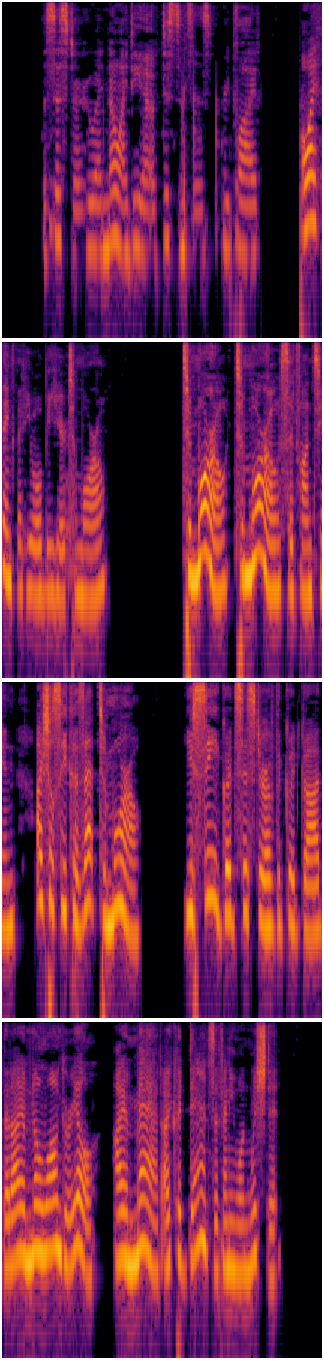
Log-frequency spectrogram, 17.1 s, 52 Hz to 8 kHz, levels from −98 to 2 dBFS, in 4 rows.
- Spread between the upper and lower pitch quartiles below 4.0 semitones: No, average, 4.6 semitones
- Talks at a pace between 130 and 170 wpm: No, average, 195 wpm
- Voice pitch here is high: Yes, high, 215 Hz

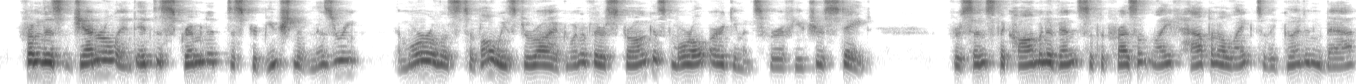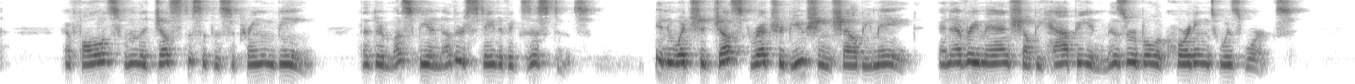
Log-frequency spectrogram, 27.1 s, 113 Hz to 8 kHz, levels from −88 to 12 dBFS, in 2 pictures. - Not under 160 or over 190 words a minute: Yes, average, 175 wpm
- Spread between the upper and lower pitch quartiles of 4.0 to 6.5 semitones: No, average, 3.6 semitones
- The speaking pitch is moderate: Yes, medium, 165 Hz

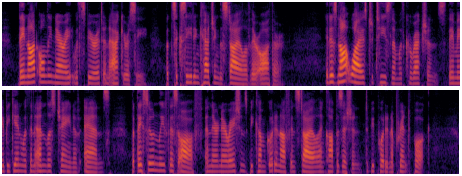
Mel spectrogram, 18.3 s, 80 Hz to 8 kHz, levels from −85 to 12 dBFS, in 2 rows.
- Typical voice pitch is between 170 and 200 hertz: Yes, high, 190 Hz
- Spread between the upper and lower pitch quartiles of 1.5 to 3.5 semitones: Yes, narrow, 2.6 semitones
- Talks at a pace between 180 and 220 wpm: Yes, average, 195 wpm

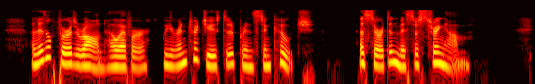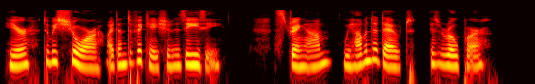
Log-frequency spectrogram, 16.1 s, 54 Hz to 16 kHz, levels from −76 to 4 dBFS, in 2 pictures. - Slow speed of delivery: Yes, slow, 110 wpm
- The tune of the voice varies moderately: Yes, average, 3.4 semitones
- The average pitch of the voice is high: Yes, high, 195 Hz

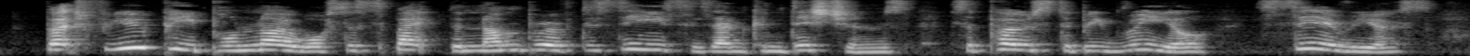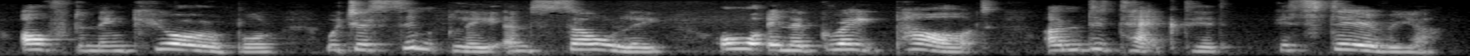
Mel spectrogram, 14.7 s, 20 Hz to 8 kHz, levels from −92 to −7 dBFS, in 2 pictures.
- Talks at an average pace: No, slow, 125 wpm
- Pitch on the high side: Yes, high, 235 Hz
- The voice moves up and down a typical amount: Yes, average, 5.0 semitones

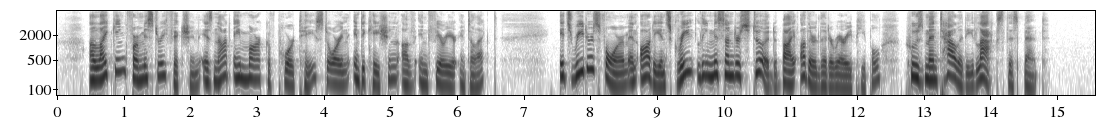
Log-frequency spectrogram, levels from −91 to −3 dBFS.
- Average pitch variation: No, wide, 8.0 semitones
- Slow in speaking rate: Yes, slow, 130 wpm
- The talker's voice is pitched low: No, medium, 160 Hz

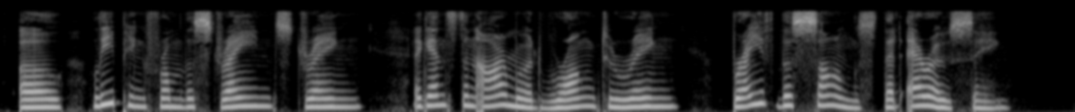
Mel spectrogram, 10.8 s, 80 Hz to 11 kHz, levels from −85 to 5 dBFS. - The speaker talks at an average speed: No, slow, 100 wpm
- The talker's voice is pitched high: Yes, high, 240 Hz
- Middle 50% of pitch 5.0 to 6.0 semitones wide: No, narrow, 2.5 semitones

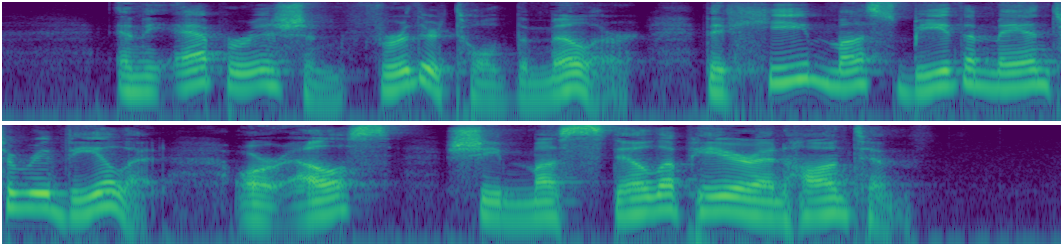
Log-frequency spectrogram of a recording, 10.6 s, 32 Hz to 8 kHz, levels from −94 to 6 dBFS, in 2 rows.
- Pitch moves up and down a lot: Yes, wide, 5.9 semitones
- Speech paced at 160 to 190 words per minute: No, average, 140 wpm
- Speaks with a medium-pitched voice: Yes, medium, 145 Hz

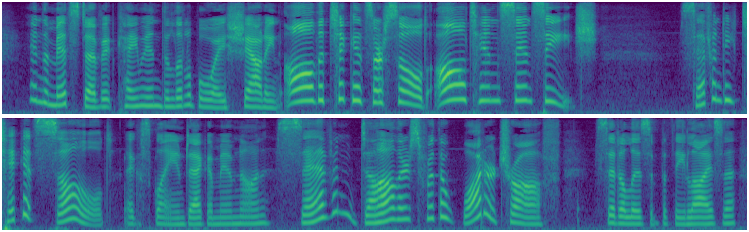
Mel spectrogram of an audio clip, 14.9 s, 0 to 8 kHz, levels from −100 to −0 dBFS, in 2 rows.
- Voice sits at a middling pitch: No, high, 230 Hz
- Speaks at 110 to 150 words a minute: Yes, slow, 135 wpm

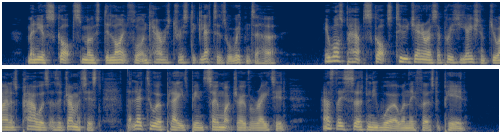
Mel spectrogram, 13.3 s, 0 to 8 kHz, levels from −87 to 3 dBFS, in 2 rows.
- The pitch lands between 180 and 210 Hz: No, low, 120 Hz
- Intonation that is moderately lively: Yes, average, 3.7 semitones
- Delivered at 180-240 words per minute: Yes, average, 190 wpm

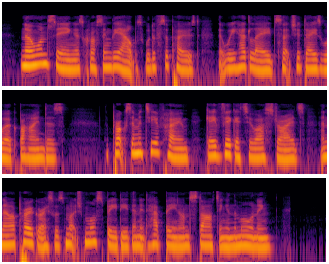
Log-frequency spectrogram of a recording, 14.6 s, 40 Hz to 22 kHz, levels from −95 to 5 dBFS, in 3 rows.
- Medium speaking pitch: Yes, medium, 145 Hz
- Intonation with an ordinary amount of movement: Yes, average, 3.8 semitones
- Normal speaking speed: Yes, average, 185 wpm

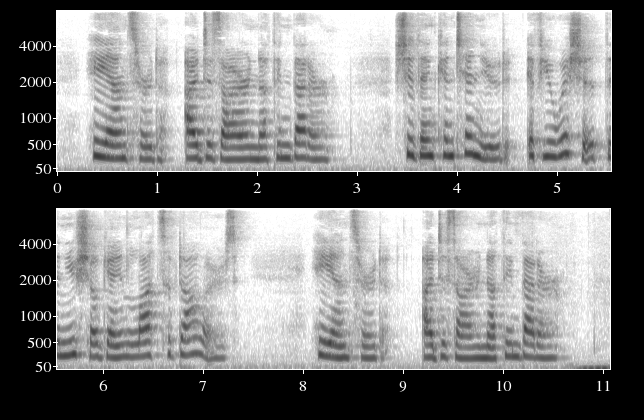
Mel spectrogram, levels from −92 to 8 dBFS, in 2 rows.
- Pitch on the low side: No, high, 245 Hz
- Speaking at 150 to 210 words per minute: No, average, 140 wpm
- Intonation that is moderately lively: Yes, average, 3.1 semitones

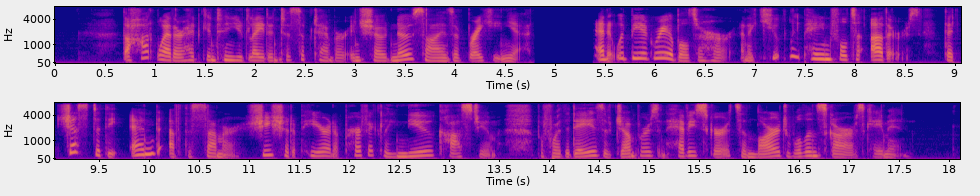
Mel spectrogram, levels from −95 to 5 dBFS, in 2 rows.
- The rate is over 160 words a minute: Yes, average, 190 wpm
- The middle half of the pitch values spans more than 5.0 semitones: Yes, wide, 5.5 semitones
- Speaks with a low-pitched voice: No, high, 195 Hz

